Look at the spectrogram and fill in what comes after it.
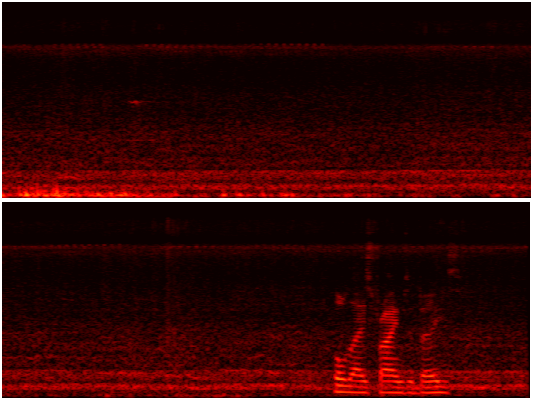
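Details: Autumn hive inspection among honey bees, one colony having swarmed and raised a new queen. A continuous humming drone holds steady, with low thumps at the start and a few spoken words near the end.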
